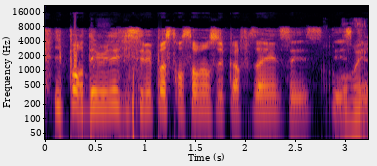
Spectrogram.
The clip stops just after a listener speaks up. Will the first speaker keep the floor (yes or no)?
no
